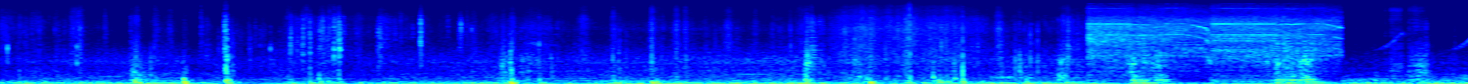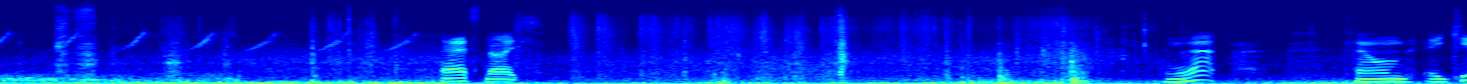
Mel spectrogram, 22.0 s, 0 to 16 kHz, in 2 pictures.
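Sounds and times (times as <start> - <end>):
power tool whining: 8.2 - 10.1.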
